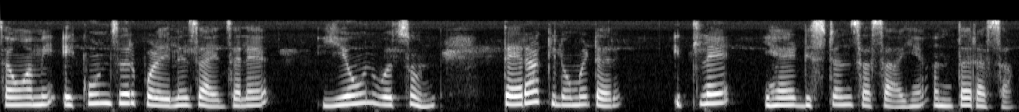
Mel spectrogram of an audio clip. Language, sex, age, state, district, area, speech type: Goan Konkani, female, 18-30, Goa, Canacona, urban, spontaneous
